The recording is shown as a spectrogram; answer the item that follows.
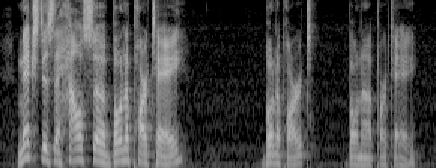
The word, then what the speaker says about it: Bonaparte: bloodbath ritual bori next is the house of Bonaparte bonapart Bonaparte b o n a p a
